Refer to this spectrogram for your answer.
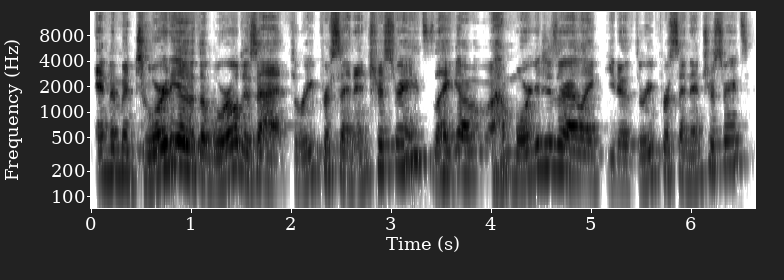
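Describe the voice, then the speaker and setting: A man's voice: high-pitched, fairly quick. A man co-hosting a real estate podcast, thinking aloud in casual chat and filling his sentences with "like.". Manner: thinks aloud, heavy use of "like".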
